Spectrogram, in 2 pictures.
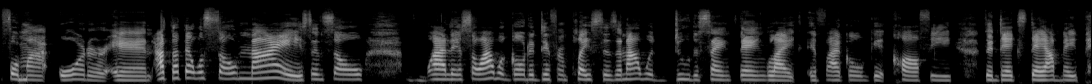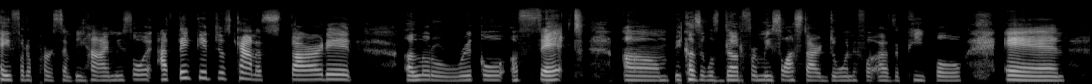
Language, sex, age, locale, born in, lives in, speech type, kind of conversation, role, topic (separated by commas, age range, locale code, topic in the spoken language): English, female, 55-59, en-US, United States, United States, conversation, unstructured, none, What unexpected acts of kindness have you experienced or given?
